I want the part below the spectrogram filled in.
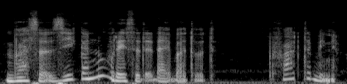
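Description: A man's voice: fairly high pitch, very animated, creaky, breathy edge, heavily acted. A woman voicing a jovial male judge who talks in a familiar, bantering, disbelieving way. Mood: jovial, incredulous. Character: jovial, puzzled middle-aged male investigating judge.

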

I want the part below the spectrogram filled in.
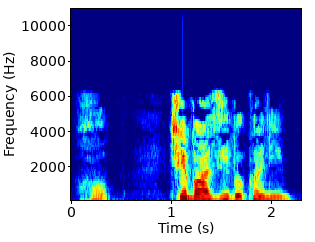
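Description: A man's voice: high voice, breathy edge, no room sound. Man doing a dutiful little boy duckling. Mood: coaxing. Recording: dull lo-fi dry recording.

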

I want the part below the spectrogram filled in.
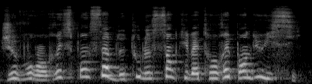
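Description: A woman's voice: sits high, lively intonation, a little fast, darkish tone, voice pushed up. A woman reader voicing a carefree, swaggering young man who answers his sister with mock politeness. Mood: mock-polite, airy. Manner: airy, mock-polite, sing-song.

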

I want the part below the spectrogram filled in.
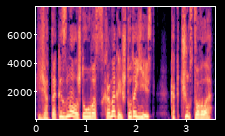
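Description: A man's voice: sits high, fast, darkish tone, no echo, clean studio sound, pitched above the performer's own voice, natural voice. A man voicing a cheerful, pushy young woman who chatters and wheedles in an audiobook. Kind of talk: audiobook narration.

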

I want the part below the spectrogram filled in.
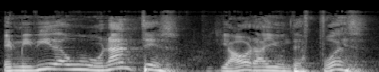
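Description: Husky Chilean man preaching fervently. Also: on the high side, lively intonation, moderate pace, darkish tone. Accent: Chilean Spanish. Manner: fervent, rhetorical questions, keeps addressing listeners as brother. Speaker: lay preacher. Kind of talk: sermon. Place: church meeting hall.

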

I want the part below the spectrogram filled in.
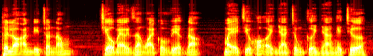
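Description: Guy doing a nagging mom in a horror audio story, fast scolding, lowish voice, faint music under. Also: a bit bright, no echo. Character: scolding middle-aged mother, sharp-tongued.

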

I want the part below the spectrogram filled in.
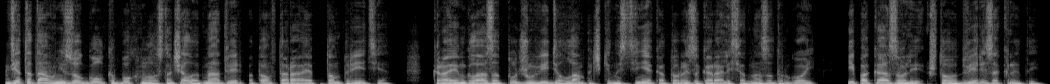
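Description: A man's voice: medium pitch, expressive, fairly quick, mellow, no room sound, clean studio sound. A man narrating an audiobook in the first person, in a casual manner with coarse slang.

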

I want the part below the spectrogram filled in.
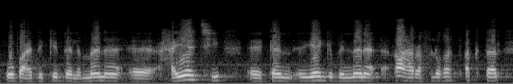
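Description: Quick-talking older Egyptian woman, low register. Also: fairly even intonation, darkish tone, lo-fi sound, slight background noise. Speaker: interviewee. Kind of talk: reminiscing in conversation.

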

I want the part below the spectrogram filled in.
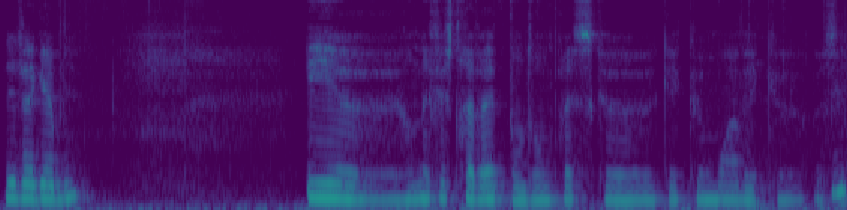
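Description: Woman interviewer, mellow tone, halting casual talk, restarts. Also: on the low side, completely flat delivery. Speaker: resident interviewer. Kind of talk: conversational interview.

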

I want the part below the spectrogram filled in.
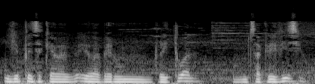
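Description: A man's voice: medium pitch, fairly even intonation, fast talker, warm tone. A man giving an earnest personal testimony as an interview guest. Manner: earnest, confiding storyteller. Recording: dull lo-fi audio, faint music.

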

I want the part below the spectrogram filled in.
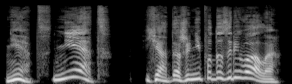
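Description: A man's voice: extremely high pitch, wildly swooping pitch, unhurried, slightly rough, no room sound, clean studio sound, pitched above the performer's own voice, heavily acted. A man voicing a fierce, defensive middle-aged wife in an audiobook, speaking in an insistent, protective way. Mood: defiant.

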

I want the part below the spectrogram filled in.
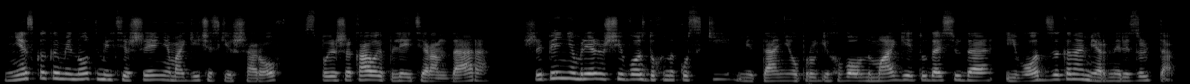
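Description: A woman reading a first-person fantasy romance audiobook in a measured, dramatic way. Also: mid-range voice. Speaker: audiobook narrator.

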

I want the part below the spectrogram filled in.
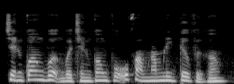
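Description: A woman reading the part of an efficient hospital nurse in an audio story, giving brisk directions. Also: lowish voice, a little mellow, slightly rough.

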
